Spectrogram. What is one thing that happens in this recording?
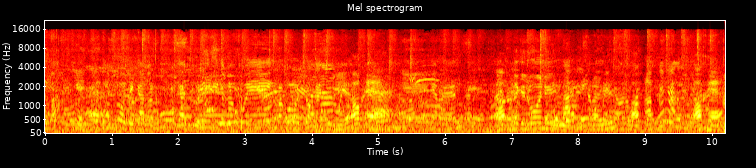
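A man speaks with animation among the crowd.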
